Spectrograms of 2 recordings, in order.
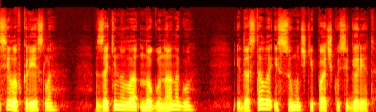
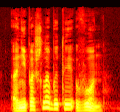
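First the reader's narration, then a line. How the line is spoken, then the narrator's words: Calm speech. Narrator (Russian): спокойно сказал Евгений Рощин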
